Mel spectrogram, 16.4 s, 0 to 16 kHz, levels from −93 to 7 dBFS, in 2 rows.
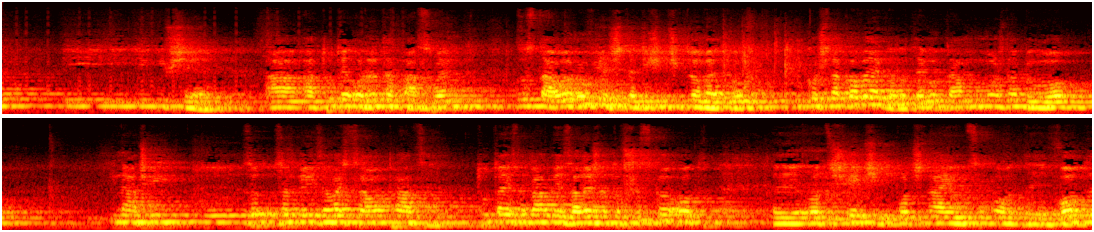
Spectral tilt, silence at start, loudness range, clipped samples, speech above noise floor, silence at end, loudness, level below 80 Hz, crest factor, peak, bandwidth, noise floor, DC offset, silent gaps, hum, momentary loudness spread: -8.5 dB/octave; 0 s; 3 LU; under 0.1%; 21 dB; 0 s; -22 LUFS; -52 dBFS; 18 dB; -2 dBFS; 8.6 kHz; -42 dBFS; under 0.1%; none; none; 11 LU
